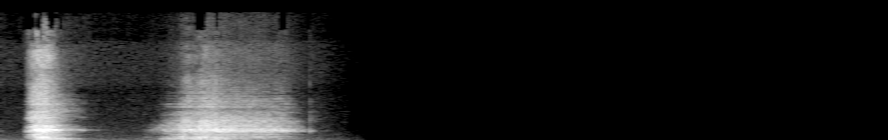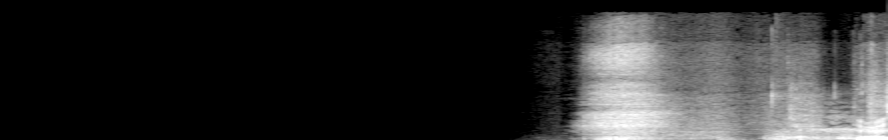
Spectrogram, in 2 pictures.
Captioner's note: laughter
